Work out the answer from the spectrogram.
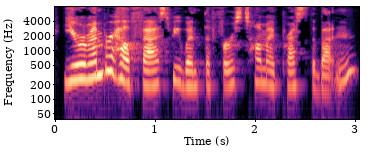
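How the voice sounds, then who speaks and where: A woman's voice: mid-range voice, animated, a little fast, close to an everyday voice. A woman voicing a confident, insistent schoolboy in a children's story, earnest and assertive. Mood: serious. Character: confident, insistent schoolboy who takes charge.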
